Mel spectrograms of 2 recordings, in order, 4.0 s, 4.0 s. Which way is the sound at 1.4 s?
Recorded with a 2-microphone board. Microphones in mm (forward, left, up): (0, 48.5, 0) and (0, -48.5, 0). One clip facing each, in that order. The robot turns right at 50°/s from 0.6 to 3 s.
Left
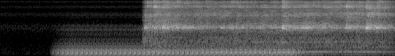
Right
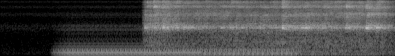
100° left.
